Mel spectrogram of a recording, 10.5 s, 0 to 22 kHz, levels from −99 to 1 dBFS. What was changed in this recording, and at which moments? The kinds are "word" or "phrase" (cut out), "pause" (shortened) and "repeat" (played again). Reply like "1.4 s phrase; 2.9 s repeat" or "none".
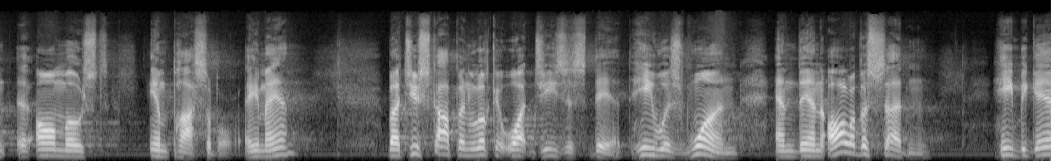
none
